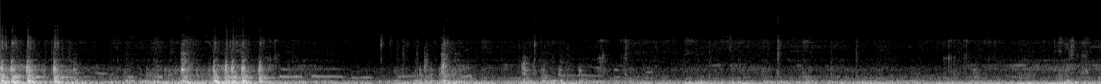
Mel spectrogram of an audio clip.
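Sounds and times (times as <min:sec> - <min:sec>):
sharp knocks and rattles: 0:00.0 - 0:02.9, 0:04.0 - 0:06.3
train rumbling inside carriage: 0:00.0 - 0:11.0.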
